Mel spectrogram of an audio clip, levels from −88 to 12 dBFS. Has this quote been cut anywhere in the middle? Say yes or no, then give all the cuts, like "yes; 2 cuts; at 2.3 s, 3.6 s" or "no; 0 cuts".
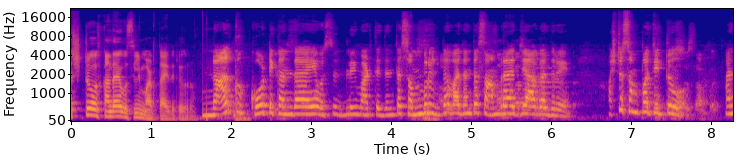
no; 0 cuts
